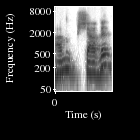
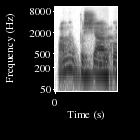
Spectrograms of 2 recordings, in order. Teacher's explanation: Почему? Потому что гласные звонкие, и у нас глухой звук тоже оно становится звонким, как бы в солидарности с этим звонким.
